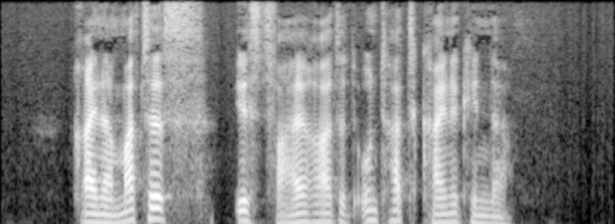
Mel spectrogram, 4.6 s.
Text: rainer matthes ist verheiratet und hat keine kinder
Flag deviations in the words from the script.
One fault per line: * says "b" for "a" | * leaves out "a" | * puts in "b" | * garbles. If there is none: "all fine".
all fine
